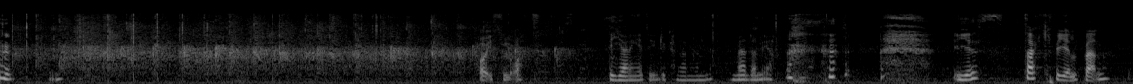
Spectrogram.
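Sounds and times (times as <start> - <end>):
speech: 0.0 - 0.6, 4.8 - 5.4, 6.1 - 8.6, 9.6 - 11.3
audience applause: 0.0 - 5.9.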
